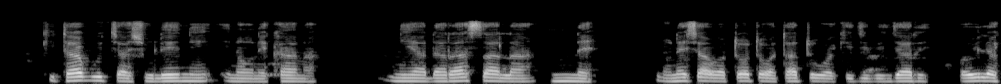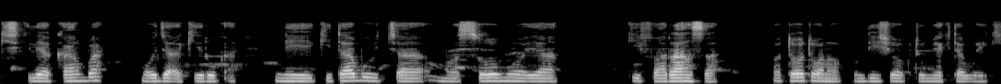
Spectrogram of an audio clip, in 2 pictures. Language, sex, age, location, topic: Swahili, male, 36-49, Wajir, education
